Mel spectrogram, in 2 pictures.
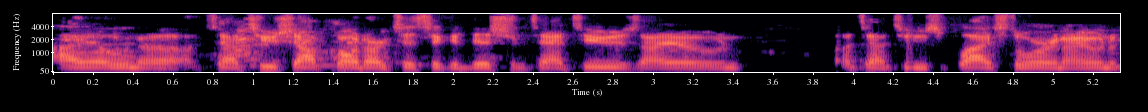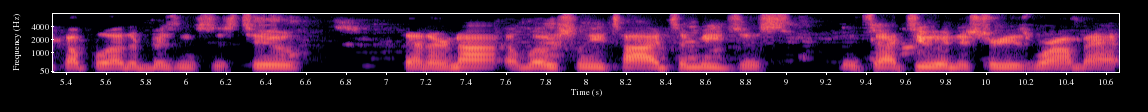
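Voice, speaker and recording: A man talks at a very fast pace. His intonation stays monotone and flat. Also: medium pitch for a man. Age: 40s. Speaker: tattoo shop owner and entrepreneur. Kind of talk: motivational talk. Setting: video call from inside a store. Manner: casual, conversational.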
